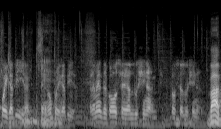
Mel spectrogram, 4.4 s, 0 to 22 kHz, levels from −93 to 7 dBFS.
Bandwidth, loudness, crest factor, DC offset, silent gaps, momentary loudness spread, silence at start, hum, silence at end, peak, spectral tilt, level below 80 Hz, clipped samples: 15 kHz; -30 LUFS; 26 dB; under 0.1%; none; 13 LU; 0 s; none; 0 s; -2 dBFS; -5.5 dB/octave; -58 dBFS; under 0.1%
